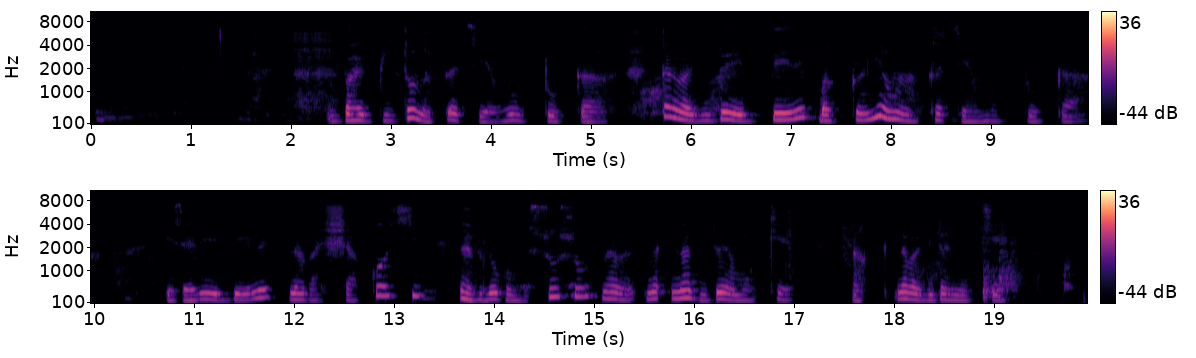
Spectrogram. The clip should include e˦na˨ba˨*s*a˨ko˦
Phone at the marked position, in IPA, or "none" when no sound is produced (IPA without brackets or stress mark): ʃ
